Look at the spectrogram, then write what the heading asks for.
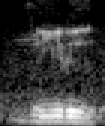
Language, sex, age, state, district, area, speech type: Tamil, male, 30-45, Tamil Nadu, Ariyalur, rural, read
